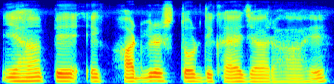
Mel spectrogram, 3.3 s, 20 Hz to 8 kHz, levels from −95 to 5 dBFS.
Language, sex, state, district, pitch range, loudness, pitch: Hindi, male, Arunachal Pradesh, Lower Dibang Valley, 120-135 Hz, -20 LUFS, 130 Hz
